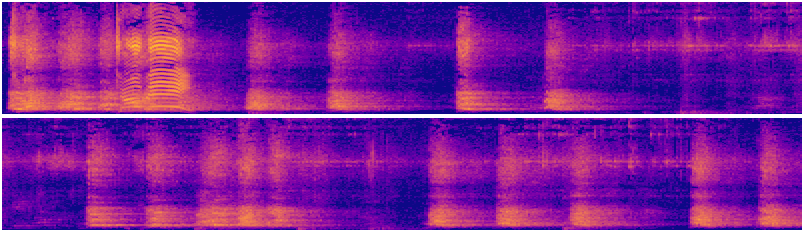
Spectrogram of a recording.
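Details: Repeated loud barks from a dog in uneven bursts, with a human voice sliding upward near the start and people talking quietly in the pauses between barking runs.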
